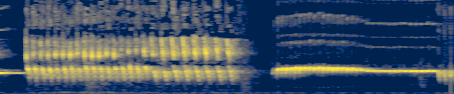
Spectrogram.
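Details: Belgian canary singing to stir females for mating: a fast buzzy trill of rapid repeated notes, a brief pause, then a long, steady, clear whistled note.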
